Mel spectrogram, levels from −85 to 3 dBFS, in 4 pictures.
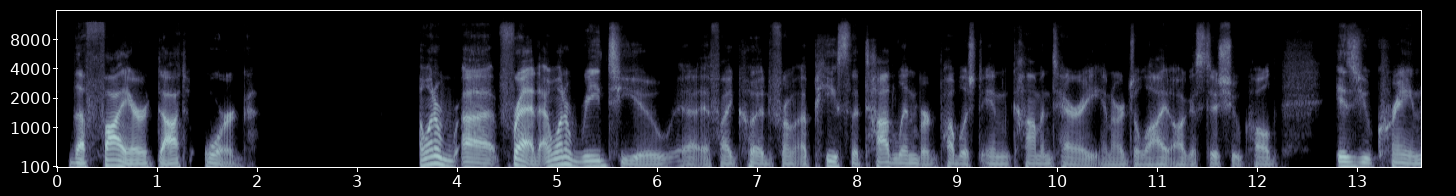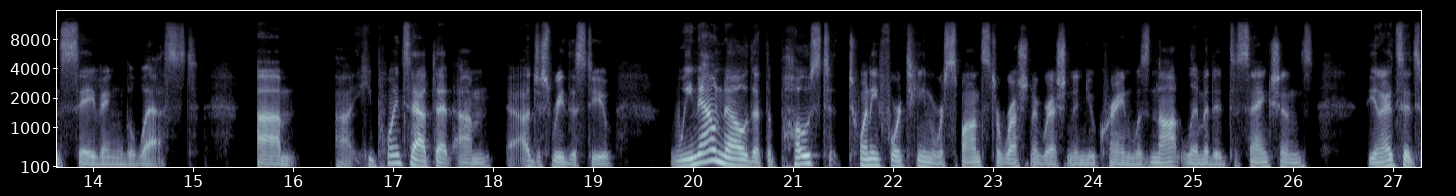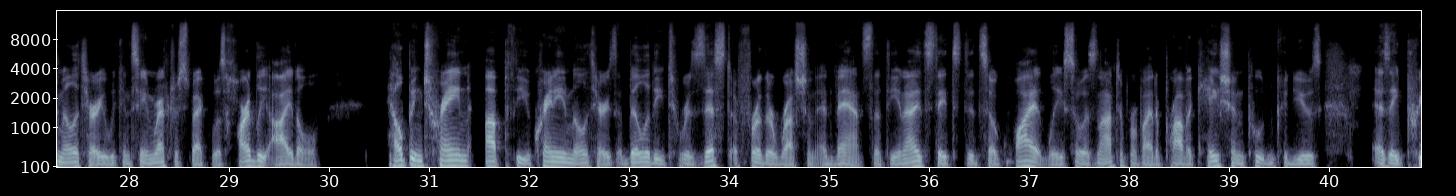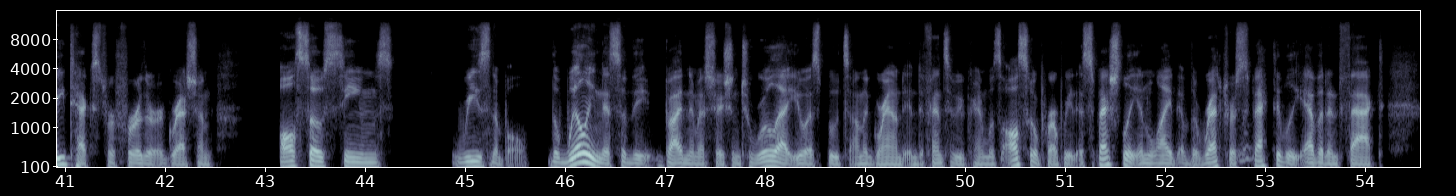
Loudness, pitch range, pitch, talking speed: -28 LUFS, 80-110 Hz, 95 Hz, 160 wpm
